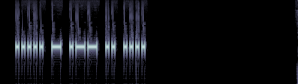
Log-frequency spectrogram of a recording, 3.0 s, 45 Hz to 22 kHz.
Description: Morse code, heard as a keyed tone, about 38 wpm, 700 Hz. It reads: 5TWIH
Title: Five Challenging Letter-Number Combinations 40wpm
